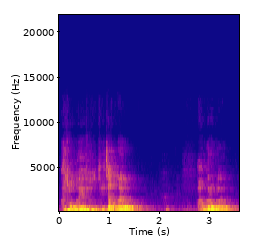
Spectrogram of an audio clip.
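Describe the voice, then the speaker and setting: Pastor guy preaching, kinda high voice, lots of questions to the crowd, big echoey church picked up from far back. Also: normal speed. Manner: animated, asks the congregation many rhetorical questions. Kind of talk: sermon. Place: church sanctuary during a service. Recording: echoey hall from far off, faint noise.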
